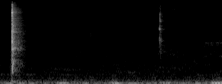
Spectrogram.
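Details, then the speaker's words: DAS18A 750W Class D amplifier board from an active speaker, powered up through a current-limiter bulb: one sharp relay click at switch-on as the bulb lights then goes out, then a quiet low hum; normal relay click at power-up. "well the bulb came on there and then went out we heard the relay click"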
